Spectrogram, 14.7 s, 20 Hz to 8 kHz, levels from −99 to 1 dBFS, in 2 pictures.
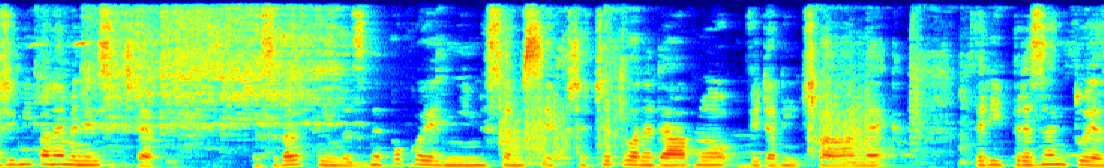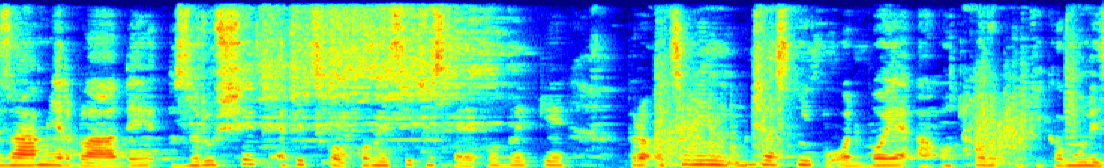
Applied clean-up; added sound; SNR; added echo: classical method WPE with log-MMSE.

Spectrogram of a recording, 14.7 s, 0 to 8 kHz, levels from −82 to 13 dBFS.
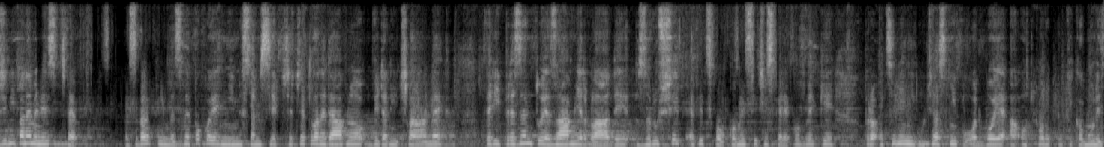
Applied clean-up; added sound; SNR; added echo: neural separator model SepFormer DNS4.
